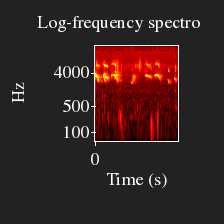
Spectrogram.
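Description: Chicken clucks and soft peeping from a coop with young chicks, several short high calls scattered across a brief stretch, with a few low thumps and handling noises beneath, fairly faint and close.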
